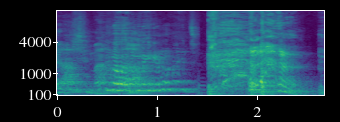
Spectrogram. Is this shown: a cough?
yes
